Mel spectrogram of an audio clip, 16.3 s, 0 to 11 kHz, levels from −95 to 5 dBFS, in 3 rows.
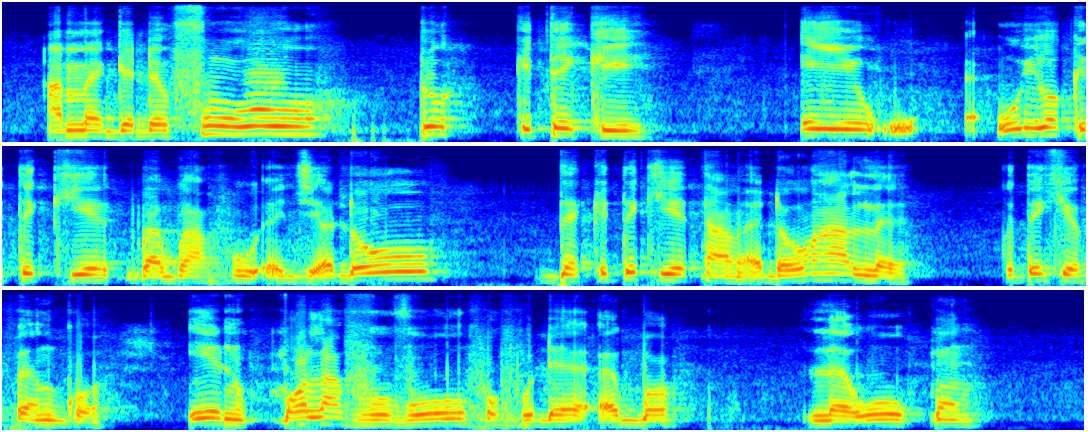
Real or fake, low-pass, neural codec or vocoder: fake; 9.9 kHz; codec, 44.1 kHz, 7.8 kbps, DAC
